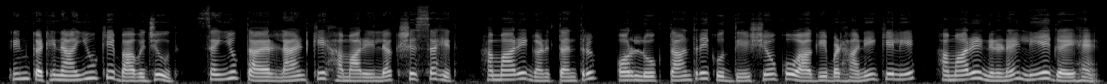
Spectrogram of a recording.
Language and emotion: Hindi, neutral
